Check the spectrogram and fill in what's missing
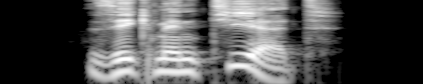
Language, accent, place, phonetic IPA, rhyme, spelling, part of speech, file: German, Germany, Berlin, [zɛɡmɛnˈtiːɐ̯t], -iːɐ̯t, segmentiert, verb, De-segmentiert.ogg
- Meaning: 1. past participle of segmentieren 2. inflection of segmentieren: third-person singular present 3. inflection of segmentieren: second-person plural present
